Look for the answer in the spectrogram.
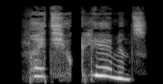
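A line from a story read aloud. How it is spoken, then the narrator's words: Whispered. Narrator (Russian): прошептал голос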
